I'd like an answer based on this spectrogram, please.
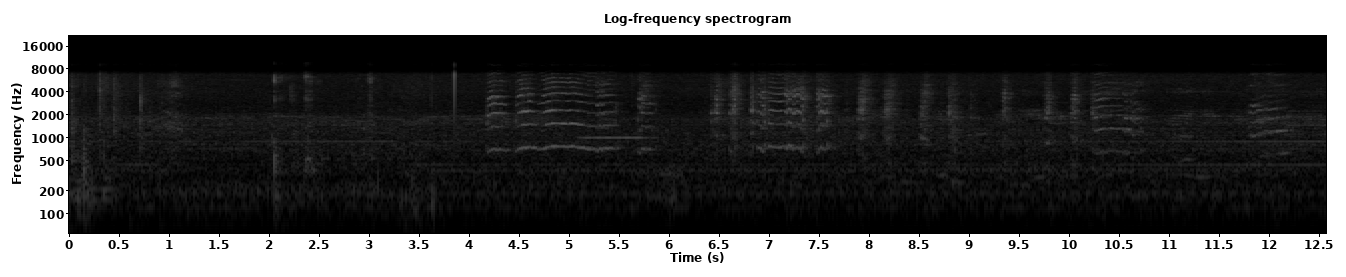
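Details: Male house cat making strange noises: fast trains of clicks and stuttering chirps, broken by brief wavering tonal calls near four and six seconds. The sounds are fairly faint against a steady background hiss.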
